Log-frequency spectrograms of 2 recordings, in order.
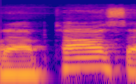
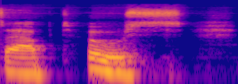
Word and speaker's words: Aptos: I report to the CMO for a retail technology company called Aptos, not Aptos, Aptos. Aptos, I'm very sensitive about that.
